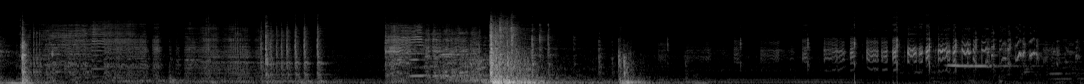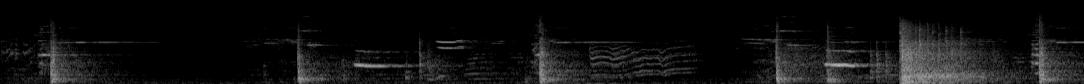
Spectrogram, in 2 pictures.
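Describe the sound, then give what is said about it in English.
A wooden cellar door thumps and bangs repeatedly, with long, warbling creaks and squeals between the knocks, fairly loud, in an irregular, almost rhythmic jam of hinge groans and heavy thuds. “No baseboard concerto. It's cellar door jam session.”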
